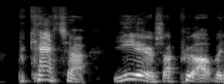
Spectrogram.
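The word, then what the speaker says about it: Paquetá: for your players but West Ham ones come up petta not paketa petta years I put up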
